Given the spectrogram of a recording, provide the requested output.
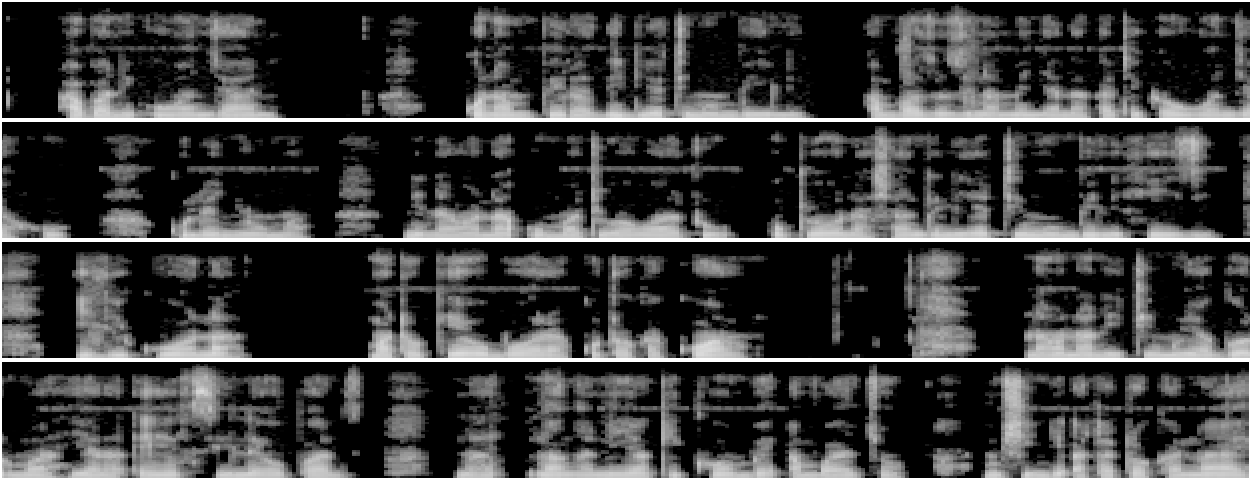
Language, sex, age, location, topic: Swahili, male, 18-24, Kisumu, government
